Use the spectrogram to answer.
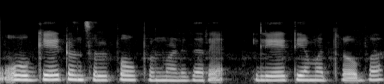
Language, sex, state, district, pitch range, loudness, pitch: Kannada, female, Karnataka, Dakshina Kannada, 195-215 Hz, -16 LUFS, 200 Hz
